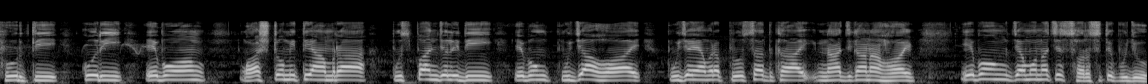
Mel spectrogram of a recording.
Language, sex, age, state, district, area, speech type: Bengali, male, 60+, West Bengal, Purba Medinipur, rural, spontaneous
